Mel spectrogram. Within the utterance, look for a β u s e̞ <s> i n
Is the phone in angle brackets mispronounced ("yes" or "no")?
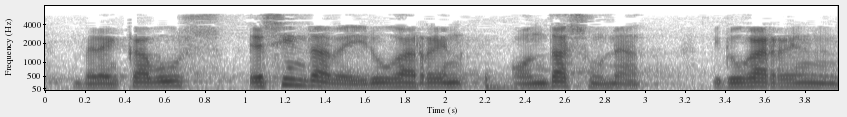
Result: no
